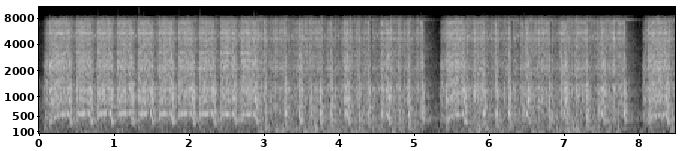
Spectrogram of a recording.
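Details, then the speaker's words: Chinese car, fired up after hooking up battery and adding fuel; ragged uneven firing, irregular pops, two dips near stalling; rough running, guessed to need an engine rebuild. "so it's not sounding great is it"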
